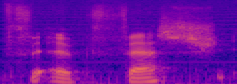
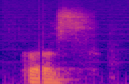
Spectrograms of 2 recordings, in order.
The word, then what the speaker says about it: Fes: Fesh. Fess. Fess. Yes. How do you how do you spell that?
